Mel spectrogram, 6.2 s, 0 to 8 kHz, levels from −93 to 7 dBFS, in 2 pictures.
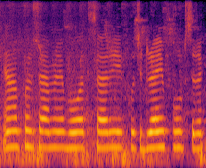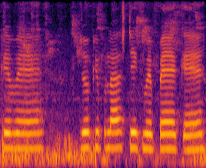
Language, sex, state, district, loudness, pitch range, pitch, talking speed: Hindi, female, Rajasthan, Bikaner, -14 LUFS, 240-255 Hz, 250 Hz, 165 wpm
